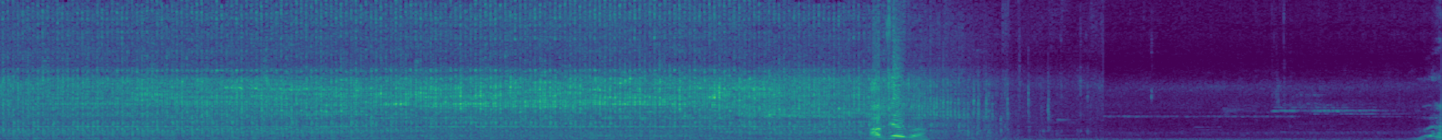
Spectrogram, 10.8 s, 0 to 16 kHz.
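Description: A 2015 Maruti Suzuki Swift Dzire VDi diesel engine idles with a steady, rough diesel knock for several seconds, then a clunk and it cuts out, leaving near silence.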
